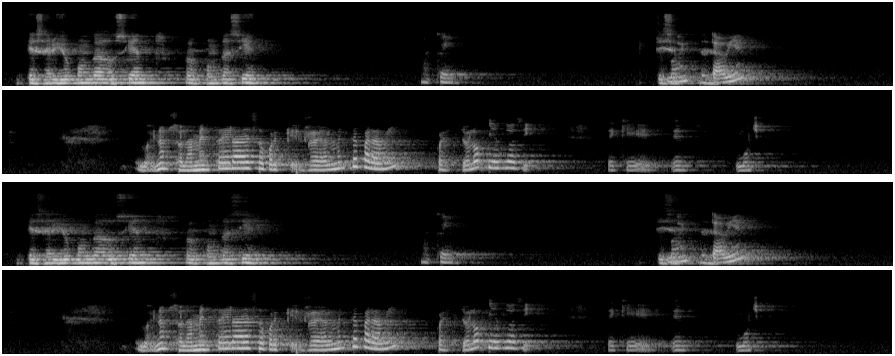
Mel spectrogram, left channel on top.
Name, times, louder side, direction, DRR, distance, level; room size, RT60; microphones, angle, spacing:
voice 1, 0.3-2.6 6.5-7.1, left 1 dB, 65° left, 10 dB, 1.2 m, -21 dB
voice 2, 4.2-4.6 6.6-7.4 9.6-9.9 10.2-12.9 13.3-14.2 15.0-15.8 16.2-16.5, left 1 dB, 10° left, 7 dB, 0.6 m, -22 dB
20.5 x 9.1 x 7.3 m, 1.3 s
head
